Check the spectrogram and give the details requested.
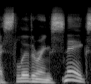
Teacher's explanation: That phrase is just packed with what we call sibilants, that repetition of the S sound, to create that hissing, sneaky effect.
